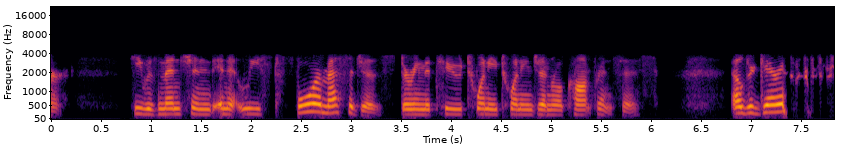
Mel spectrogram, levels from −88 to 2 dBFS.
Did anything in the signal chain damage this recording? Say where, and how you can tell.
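Yes. At the codec stage, from 7.32 s to the clip's end at 7.84 s, the AMR speech collapses into garbled noise and warble that barely tracks it. This is a codec payload misread: the decoder unpacks fields from the wrong bit positions, consistent with octet-aligned AMR read as bandwidth-efficient.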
